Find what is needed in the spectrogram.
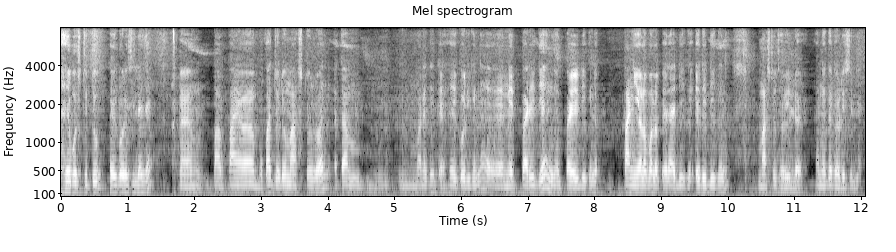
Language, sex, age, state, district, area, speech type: Assamese, male, 30-45, Assam, Nagaon, rural, spontaneous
